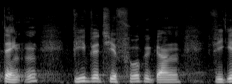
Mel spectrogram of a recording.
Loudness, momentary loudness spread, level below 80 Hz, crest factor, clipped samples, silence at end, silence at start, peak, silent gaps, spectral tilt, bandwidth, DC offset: -24 LUFS; 10 LU; -64 dBFS; 20 dB; under 0.1%; 0 s; 0 s; -2 dBFS; none; -7 dB/octave; 15.5 kHz; under 0.1%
